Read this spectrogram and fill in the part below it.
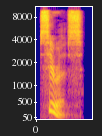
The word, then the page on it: cirrous: British English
